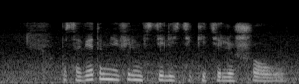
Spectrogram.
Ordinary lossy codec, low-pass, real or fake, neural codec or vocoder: MP3, 48 kbps; 7.2 kHz; fake; vocoder, 24 kHz, 100 mel bands, Vocos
